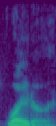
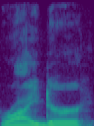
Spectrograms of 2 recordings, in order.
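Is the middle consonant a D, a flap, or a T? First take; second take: flap; D. First: The middle consonant is a quick flap. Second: The middle consonant is a clear D. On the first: The speaker calls it right. "that is a flap" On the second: The speaker calls it wrong. "not a D sound"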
